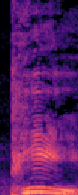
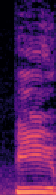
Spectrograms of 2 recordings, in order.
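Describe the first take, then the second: First: The p is released with a puff of air. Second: The p is released plainly without air. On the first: The speaker calls it right. "ফি ঠোঁট বদ্ধ করতে হবে" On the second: The speaker calls it wrong. "পি কখনো বলবে না"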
